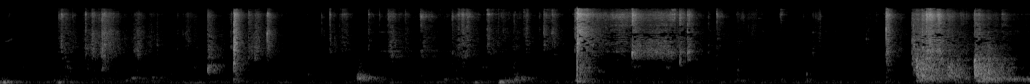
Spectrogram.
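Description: Thin corrugated metal shed sheets being handled, giving irregular rattling and scraping clatter in short bursts, with a sharp metal clank about six seconds in.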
